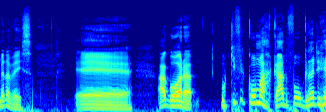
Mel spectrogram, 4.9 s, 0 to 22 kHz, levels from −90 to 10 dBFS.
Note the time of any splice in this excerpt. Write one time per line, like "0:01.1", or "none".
none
